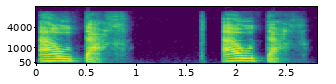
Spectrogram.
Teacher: en portugués la L se convierte en una U corta o una W, dependiendo de cómo lo querramos pronunciar.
